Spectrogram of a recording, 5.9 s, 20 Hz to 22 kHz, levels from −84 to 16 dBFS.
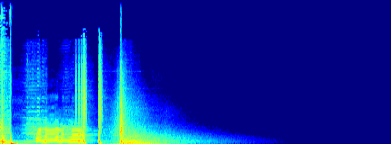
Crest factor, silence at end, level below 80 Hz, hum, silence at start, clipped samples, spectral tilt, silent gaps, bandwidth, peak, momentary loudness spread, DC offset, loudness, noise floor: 18 dB; 3.2 s; -24 dBFS; none; 0 s; 0.3%; -4 dB/octave; none; 18 kHz; 0 dBFS; 16 LU; under 0.1%; -16 LUFS; -87 dBFS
